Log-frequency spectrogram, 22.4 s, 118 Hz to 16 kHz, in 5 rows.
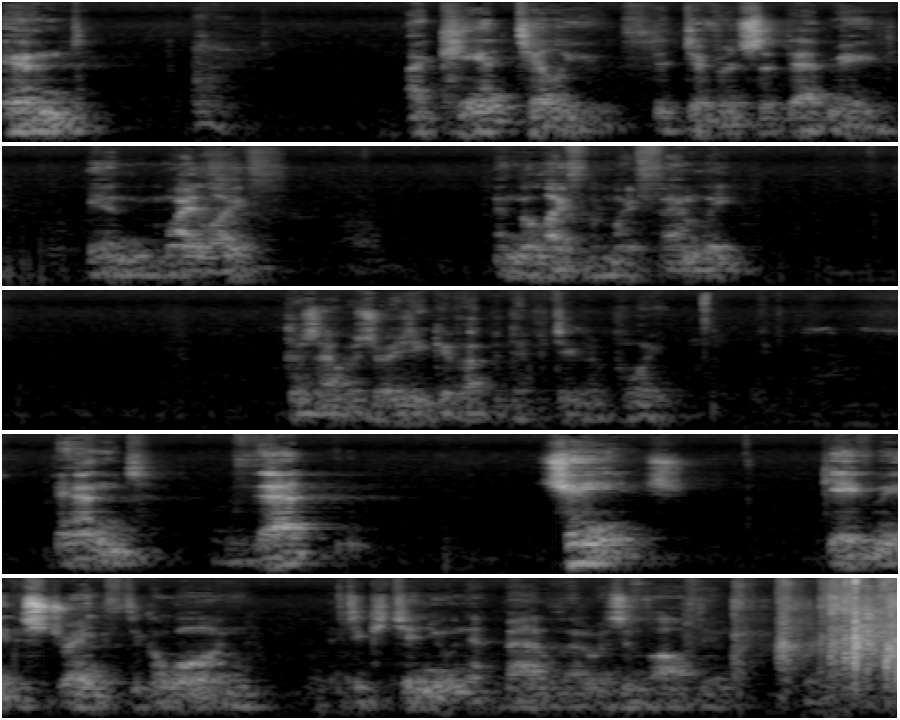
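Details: Adult male throat cancer survivor, diagnosed about 14 years earlier after a neck lump was found; dysphonia after throat cancer.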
